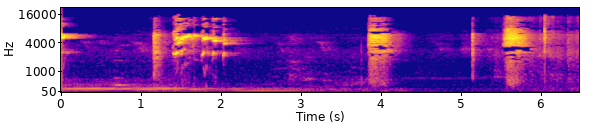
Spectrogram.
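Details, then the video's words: White-rumped shama, male and female, lure calls in the rattling kretekan style: a few harsh, scratchy, broadband bursts spaced irregularly over several seconds, with one brief high thin note, over faint low background murmur. "SUARA PIKAT KRETEKAN MURAI BATU , TROTOL , JANTAN , BETINA GACOR"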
